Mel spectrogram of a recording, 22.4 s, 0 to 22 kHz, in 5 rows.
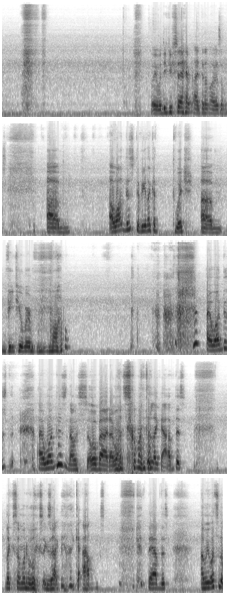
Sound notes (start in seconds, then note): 0.4 snicker; 11.5 giggling; 12.0 snort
